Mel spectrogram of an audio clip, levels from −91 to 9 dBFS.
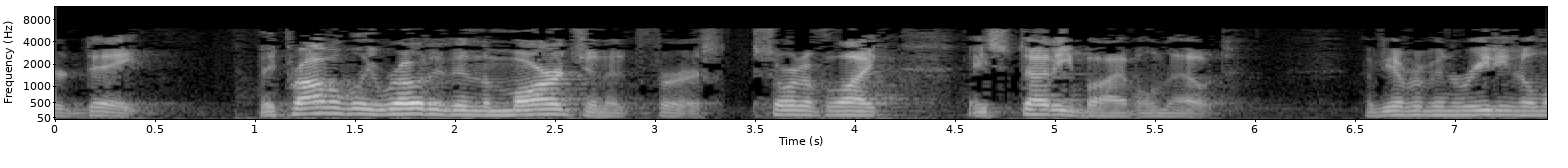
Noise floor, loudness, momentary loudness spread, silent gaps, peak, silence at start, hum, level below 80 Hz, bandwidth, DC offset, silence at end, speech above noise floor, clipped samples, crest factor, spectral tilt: -59 dBFS; -21 LUFS; 14 LU; none; -4 dBFS; 0 s; none; -58 dBFS; 6.4 kHz; under 0.1%; 0 s; 38 dB; under 0.1%; 18 dB; -6 dB/octave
